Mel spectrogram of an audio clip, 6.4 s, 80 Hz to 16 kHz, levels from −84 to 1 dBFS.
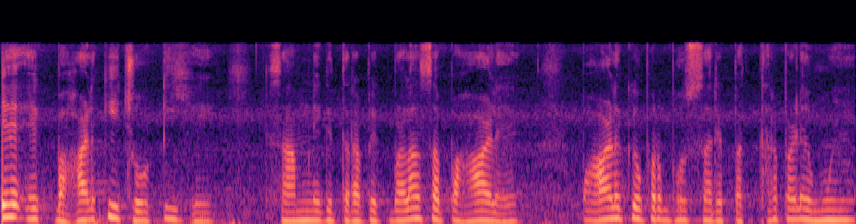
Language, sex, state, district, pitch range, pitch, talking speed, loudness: Hindi, male, Jharkhand, Jamtara, 145-165 Hz, 150 Hz, 215 wpm, -20 LUFS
